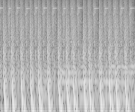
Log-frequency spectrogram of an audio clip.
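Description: Rapid automatic gunfire in the mobile game PUBG Mobile, a loud, continuous burst of evenly spaced shots with no pauses.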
